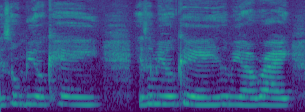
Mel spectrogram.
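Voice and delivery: soft comforting retold voice; gently calm a crying friend; imitated tender, hushed comfort; soothing reassurance. Friend comforts her as she cries.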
